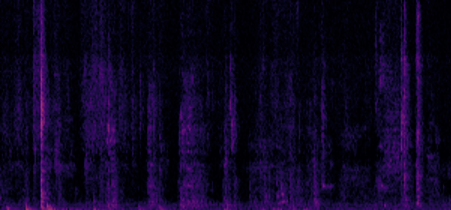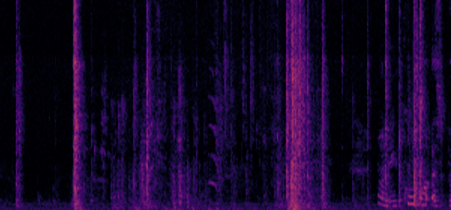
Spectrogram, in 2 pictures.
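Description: A mini basketball knocking against an over-the-door hoop's backboard and the door, and bouncing, in scattered thuds. The two loudest knocks come about seven and ten seconds in.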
